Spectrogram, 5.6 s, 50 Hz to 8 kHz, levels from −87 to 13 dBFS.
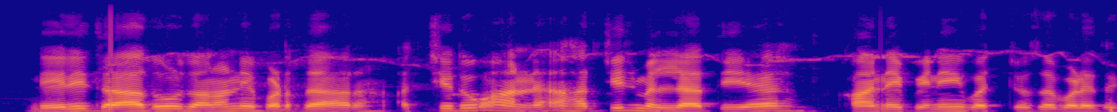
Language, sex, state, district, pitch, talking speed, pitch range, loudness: Hindi, male, Uttar Pradesh, Jyotiba Phule Nagar, 145 Hz, 245 wpm, 135-165 Hz, -18 LUFS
